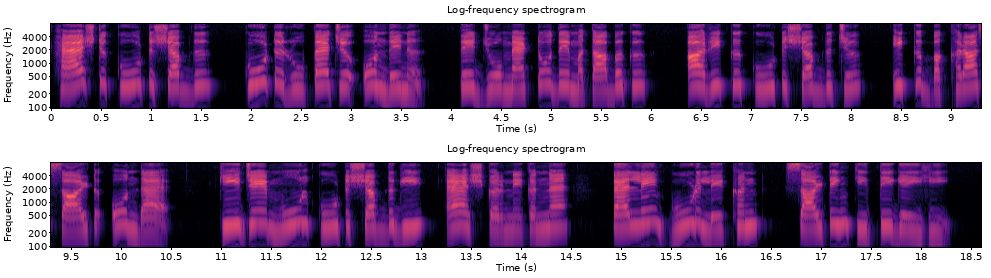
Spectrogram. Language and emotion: Dogri, neutral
